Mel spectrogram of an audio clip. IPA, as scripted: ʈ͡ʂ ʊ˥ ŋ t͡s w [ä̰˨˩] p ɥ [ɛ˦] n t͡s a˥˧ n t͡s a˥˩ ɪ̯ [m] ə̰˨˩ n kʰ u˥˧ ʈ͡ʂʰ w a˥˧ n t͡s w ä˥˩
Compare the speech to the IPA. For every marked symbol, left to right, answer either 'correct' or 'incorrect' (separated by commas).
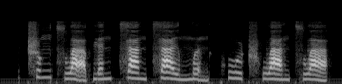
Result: correct, correct, correct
